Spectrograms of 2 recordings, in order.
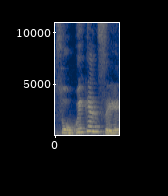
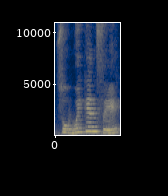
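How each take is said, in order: No difference in how they are said.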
